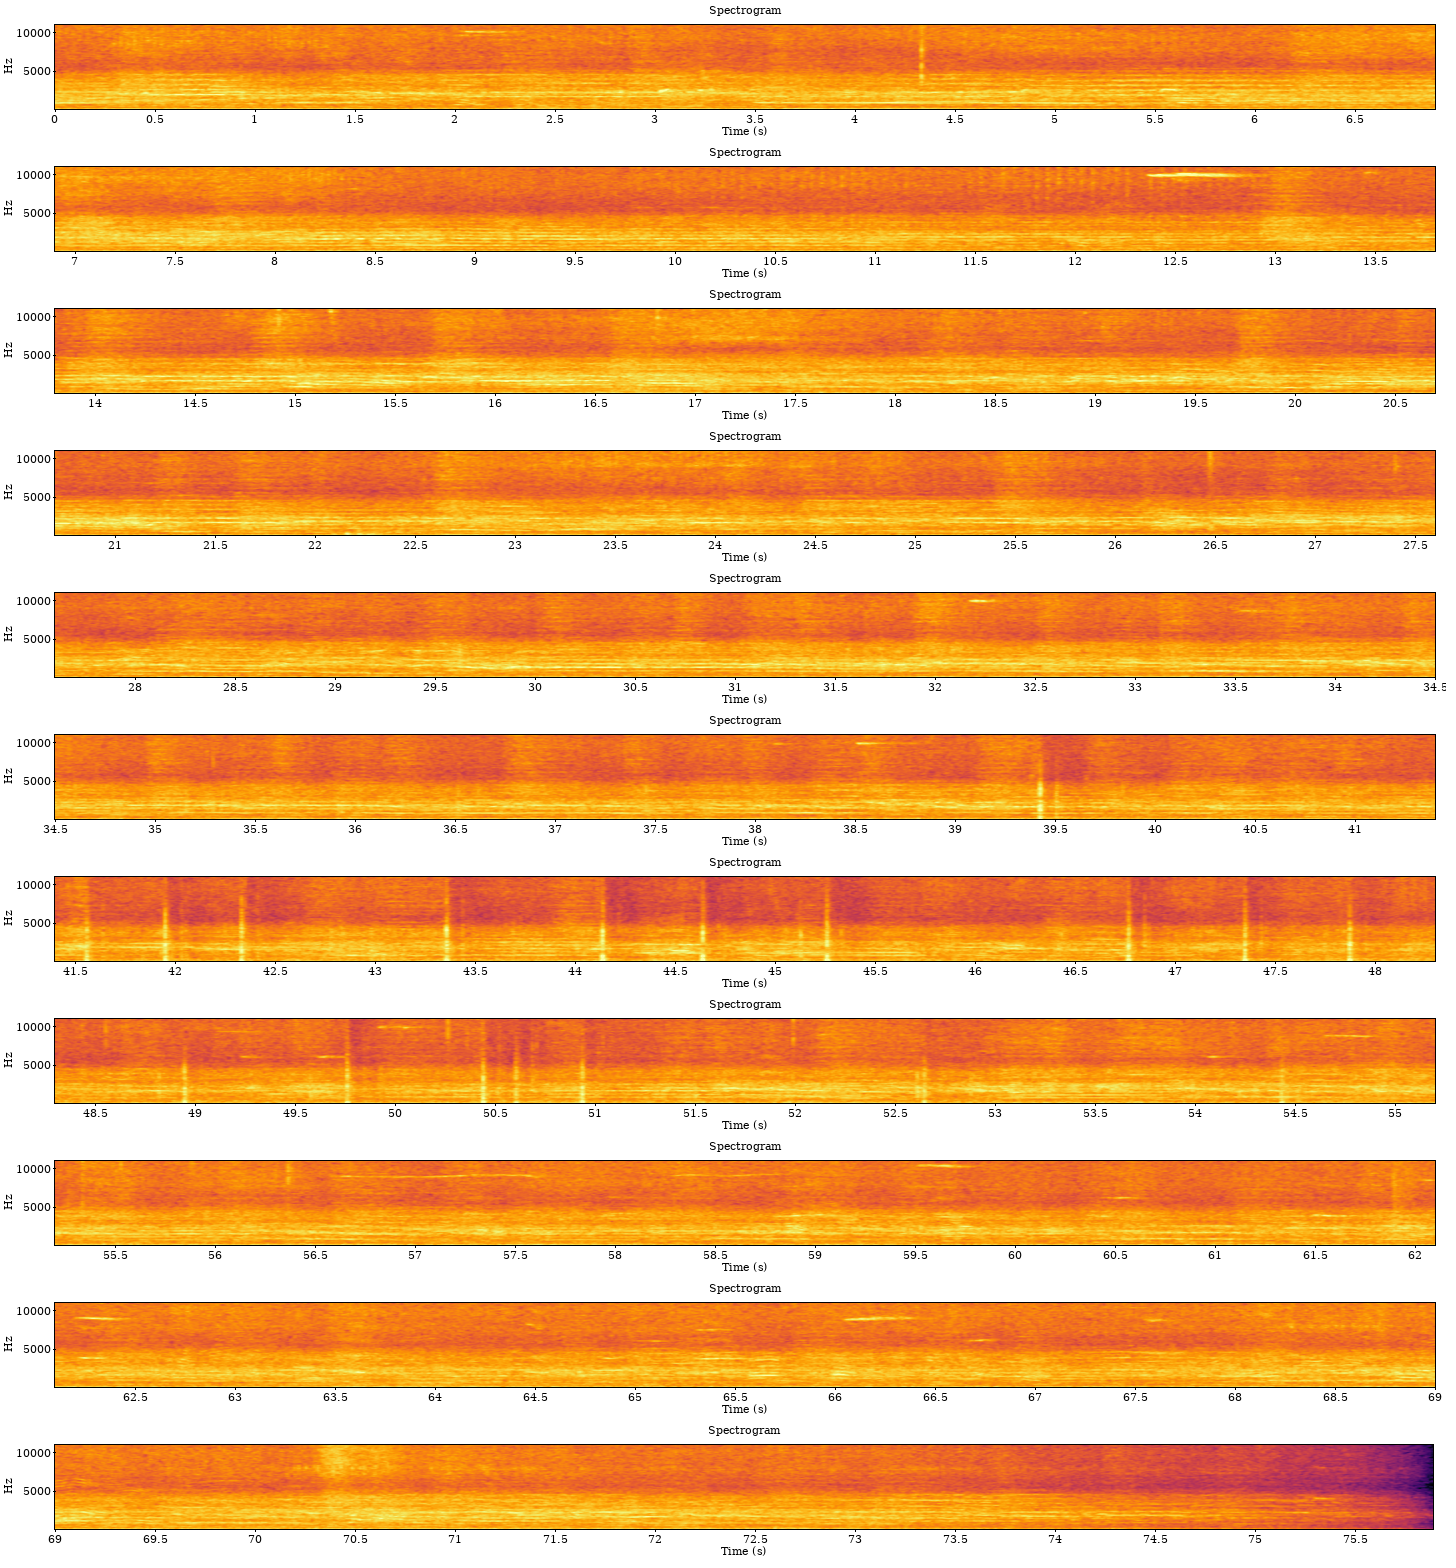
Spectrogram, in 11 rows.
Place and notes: Ziyou 3rd Rd., Zuoying Dist. - Traditional temple festivals
Traditional temple festivals, Fireworks sound, Traffic Sound
Sony PCM D50+ Soundman OKM II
